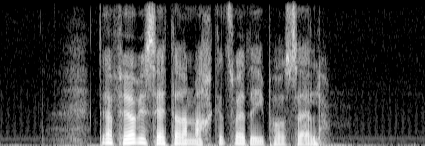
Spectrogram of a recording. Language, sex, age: Norwegian, female, 49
